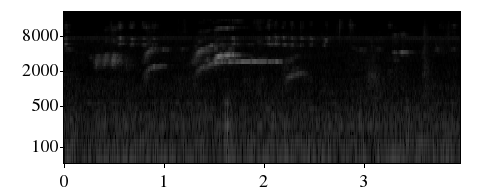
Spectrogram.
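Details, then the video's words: European goldfinch kept by expert breeders in a large aviary, singing a few quick rising and falling twittered notes, high and thin, with a faint steady electrical hum underneath. "طائر الحسون : مقاطع روعة من داخل أكبر السلاكات لبعض المربين المحترفين"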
